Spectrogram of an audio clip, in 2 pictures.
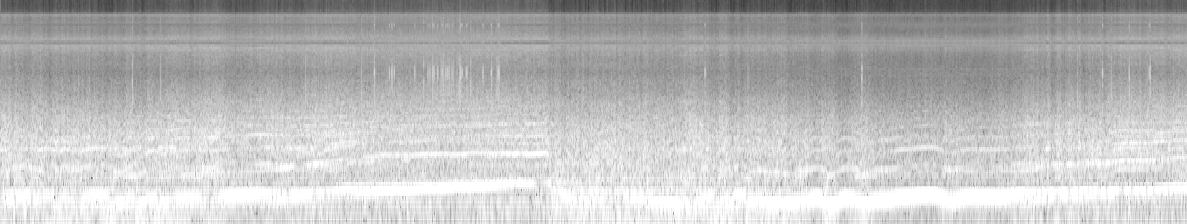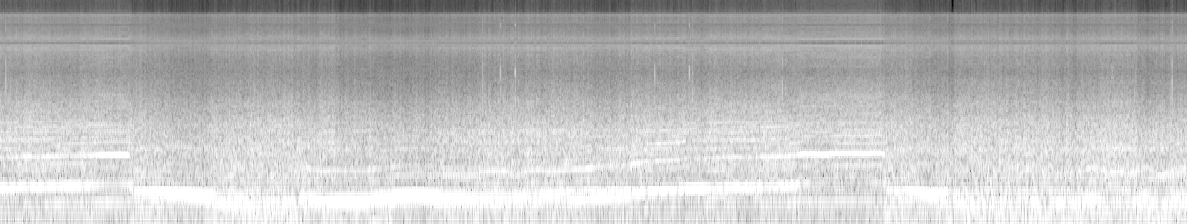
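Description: Holden Torana race car's engine, heard loud from inside the cabin, climbing steadily in pitch for several seconds and then dropping off sharply, three times about ten seconds apart: accelerating along each straight and easing off for each turn of the oval.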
